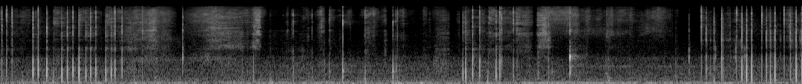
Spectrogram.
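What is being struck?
Metal aerosol spray can.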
